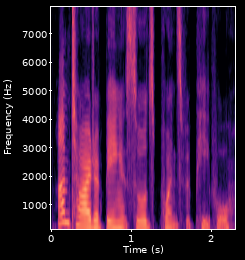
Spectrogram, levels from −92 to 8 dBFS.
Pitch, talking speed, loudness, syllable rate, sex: 235 Hz, 235 wpm, -20 LUFS, 5.1 syllables/s, female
